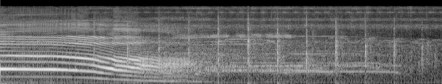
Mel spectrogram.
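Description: A man's long, held shout, amplified through a microphone, that slides down in pitch over about two seconds. It is followed by scattered claps and jingles from the congregation.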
